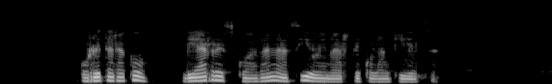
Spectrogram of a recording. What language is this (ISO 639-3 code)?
eus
